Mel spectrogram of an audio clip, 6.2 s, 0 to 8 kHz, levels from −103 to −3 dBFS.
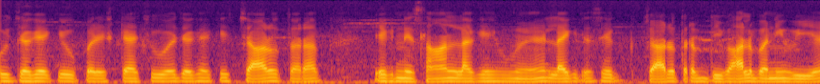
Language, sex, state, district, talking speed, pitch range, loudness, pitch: Hindi, male, Haryana, Rohtak, 225 wpm, 110-120 Hz, -19 LUFS, 115 Hz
